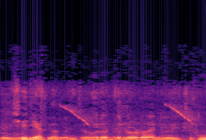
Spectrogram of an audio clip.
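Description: A woman talking, with a bird in the background giving two short whistled calls that fall in pitch, about a second apart.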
